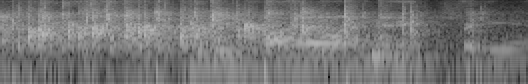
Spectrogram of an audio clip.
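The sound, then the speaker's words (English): Steady applause from an audience, a dense crackle of many hands clapping at full volume, with some voices rising faintly through it before it begins to taper off. “Everyone give a round of applause to everyone.”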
